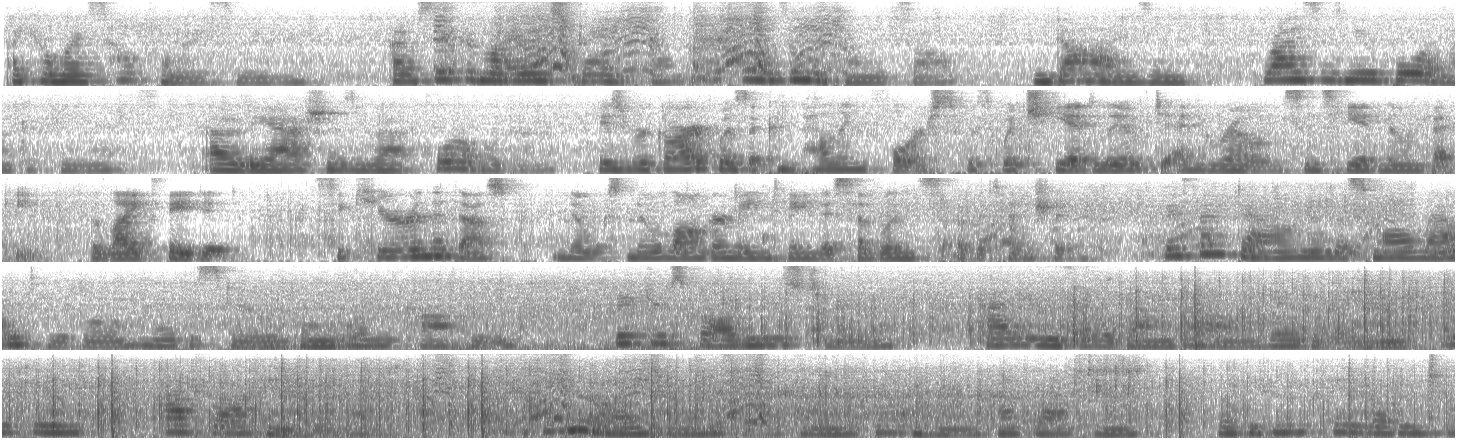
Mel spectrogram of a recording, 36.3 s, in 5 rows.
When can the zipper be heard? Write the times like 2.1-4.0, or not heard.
2.1-4.3, 19.1-21.6, 31.2-33.0.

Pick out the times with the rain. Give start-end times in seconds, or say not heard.
0.0-36.2.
